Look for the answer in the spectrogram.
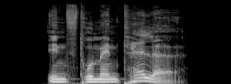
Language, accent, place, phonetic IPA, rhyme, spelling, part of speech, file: German, Germany, Berlin, [ˌɪnstʁumɛnˈtɛlə], -ɛlə, instrumentelle, adjective, De-instrumentelle.ogg
- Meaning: inflection of instrumentell: 1. strong/mixed nominative/accusative feminine singular 2. strong nominative/accusative plural 3. weak nominative all-gender singular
